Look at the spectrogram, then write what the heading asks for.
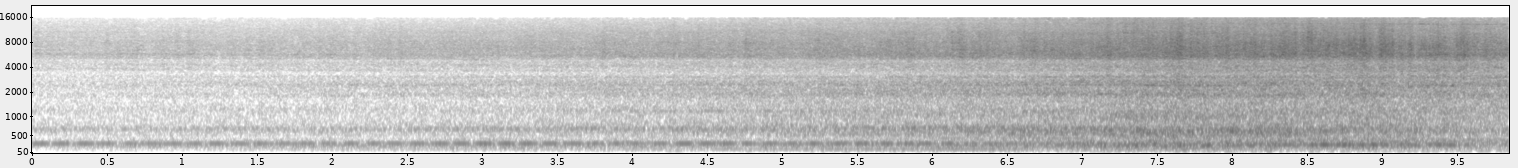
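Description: Railway noise: a steady low hum, then the rumble and hiss of a train growing louder over the last few seconds as it draws near.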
